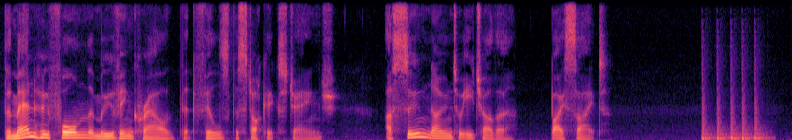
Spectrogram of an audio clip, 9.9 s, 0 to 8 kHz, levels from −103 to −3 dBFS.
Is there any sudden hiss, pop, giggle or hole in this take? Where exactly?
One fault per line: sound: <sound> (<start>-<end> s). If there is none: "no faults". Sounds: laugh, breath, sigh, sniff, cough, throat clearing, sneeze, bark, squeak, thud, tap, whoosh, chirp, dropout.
sound: thud (8.8-9.7 s)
